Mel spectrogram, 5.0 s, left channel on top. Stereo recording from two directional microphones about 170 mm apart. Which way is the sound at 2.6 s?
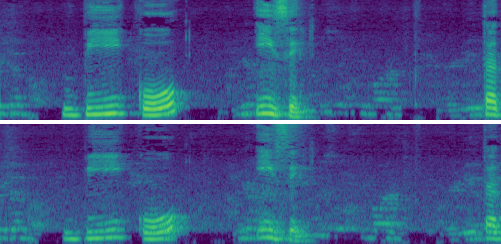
50° left (ahead or behind).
